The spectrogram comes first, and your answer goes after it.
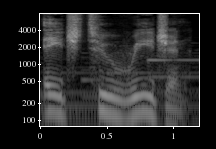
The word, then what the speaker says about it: H II region: In photographs, the region of ionist hydrogen around a hot star called an H2 region, pronounced H2 region, expands into the surrounding neutral gas as the star continues to ionize its surroundings.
